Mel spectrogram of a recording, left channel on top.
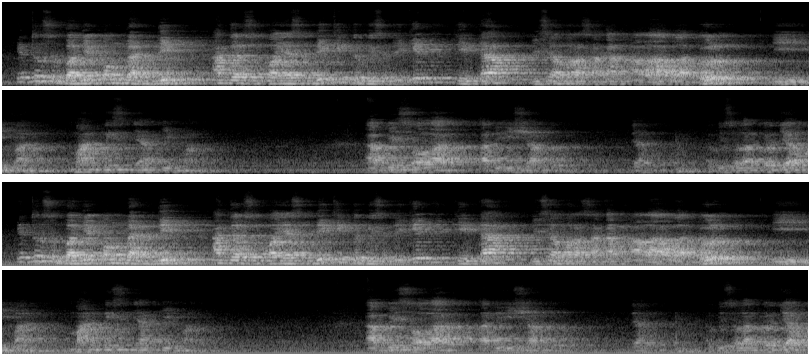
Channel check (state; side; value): noise; right; hum, 18 dB below the sound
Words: Itu sebagai pembanding agar supaya sedikit demi sedikit kita bisa merasakan halawatul iman, manisnya iman. Habis sholat tadi isya, ya, habis sholat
